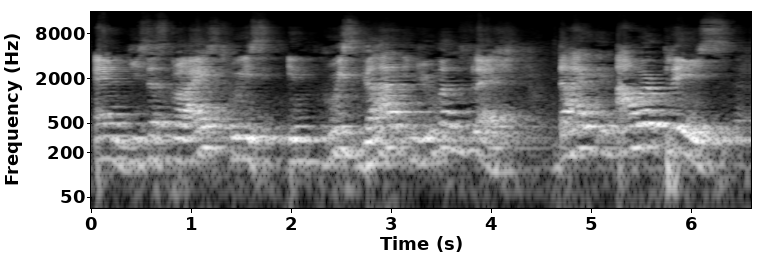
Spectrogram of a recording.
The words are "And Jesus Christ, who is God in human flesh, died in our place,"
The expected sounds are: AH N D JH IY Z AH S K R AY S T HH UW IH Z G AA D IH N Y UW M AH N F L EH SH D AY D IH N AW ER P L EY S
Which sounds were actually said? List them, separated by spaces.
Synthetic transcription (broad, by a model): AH N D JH IY S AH S K R AY S T HH UW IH S G AA D IH N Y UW M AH N F L EH SH D AY D IH N AW ER P L EY S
